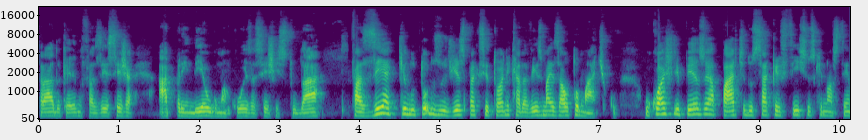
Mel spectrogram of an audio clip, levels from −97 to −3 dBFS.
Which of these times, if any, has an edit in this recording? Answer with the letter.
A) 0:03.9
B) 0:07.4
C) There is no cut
A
